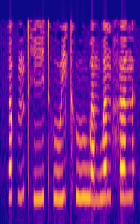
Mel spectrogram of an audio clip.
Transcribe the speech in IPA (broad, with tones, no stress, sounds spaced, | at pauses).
ɐ˨ p̚ ɐ˨˥ m t̪ʰ iː˨˧ t̪ʰ uː˨˥ j kʰ uː˨ w ɐ˨ m w ɐ˧ ŋ h ɐ˧ n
